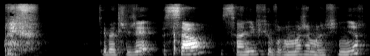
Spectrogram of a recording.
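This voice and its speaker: A woman's voice: medium pitch, moderate pace. A young woman in casual vlog chat, rambling and self-mocking with lots of fillers. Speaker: book vlogger.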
